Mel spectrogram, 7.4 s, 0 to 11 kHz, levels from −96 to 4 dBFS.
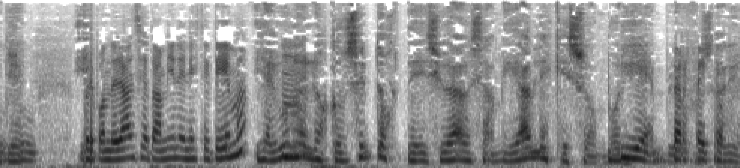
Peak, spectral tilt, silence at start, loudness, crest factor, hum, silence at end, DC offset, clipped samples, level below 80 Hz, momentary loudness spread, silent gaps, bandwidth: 0 dBFS; -4.5 dB/octave; 0 s; -14 LUFS; 14 dB; none; 0 s; under 0.1%; under 0.1%; -38 dBFS; 8 LU; none; 11 kHz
